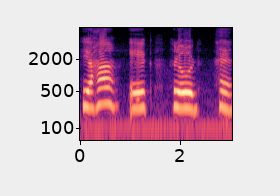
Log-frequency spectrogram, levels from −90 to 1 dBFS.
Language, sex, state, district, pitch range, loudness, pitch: Hindi, female, Madhya Pradesh, Bhopal, 220-255 Hz, -11 LUFS, 240 Hz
